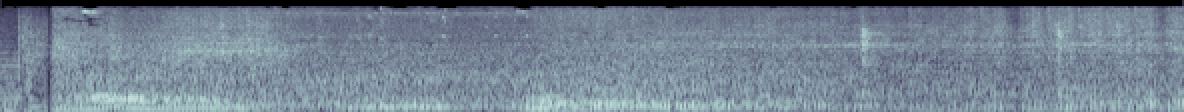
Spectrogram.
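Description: A car engine revving twice, its pitch rising and falling back, once early and again about two seconds in, over general background noise.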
